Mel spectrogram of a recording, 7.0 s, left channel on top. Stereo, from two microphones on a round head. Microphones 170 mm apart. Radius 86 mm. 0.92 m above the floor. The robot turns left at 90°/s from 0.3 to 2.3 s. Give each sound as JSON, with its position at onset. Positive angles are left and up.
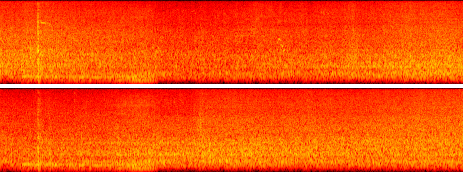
{"t": 0.6, "sound": "a pop", "side_deg": 40, "distance_m": 1.2}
